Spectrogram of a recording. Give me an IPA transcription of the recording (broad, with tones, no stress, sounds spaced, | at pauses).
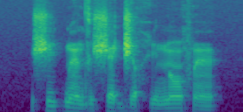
ʃ iː˧ ɡ͡b ɛ̃˨ d ɨ˨ ʃ ɛ˧ d͡ʒ ə˨˦ h i˨ n ɔ̃˧ f ɛ̃˨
